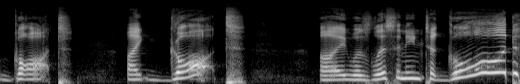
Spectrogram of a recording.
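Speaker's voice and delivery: very slow, loud, swooping, mannered, affected put-on delivery. Mocking how the recipe video host talks: imitating Amy's way of talking. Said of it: "It's just like how she says".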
